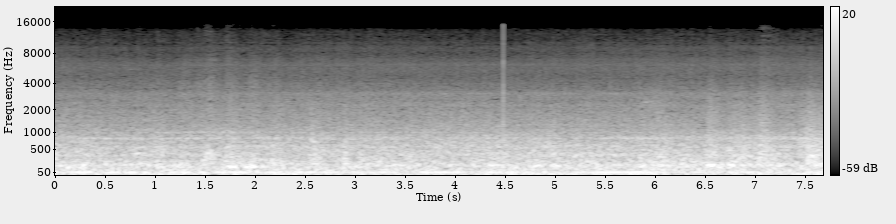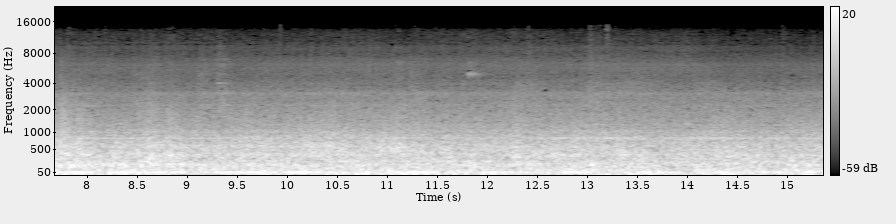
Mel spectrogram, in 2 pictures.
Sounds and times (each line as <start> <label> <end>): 0.0 noise of the rails 15.3
0.0 train 15.3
